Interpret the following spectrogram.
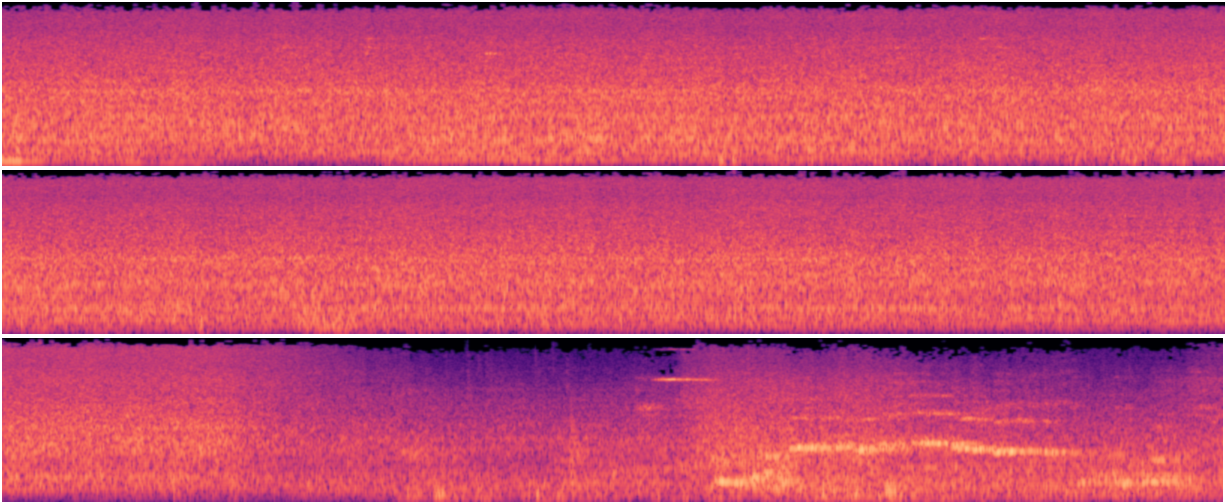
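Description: Automatic car wash gantry spraying the car: a steady loud hiss of water spray for about twenty seconds, which then stops. Near the end the wash's spinning cloth brush starts up and swishes against the car.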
